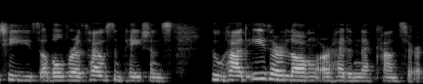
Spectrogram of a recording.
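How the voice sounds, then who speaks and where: Here a woman speaks with an Irish accent at a medium pitch. Her pace is moderate, and the background is quiet. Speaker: radiation therapy academic. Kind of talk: lecture. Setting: webinar. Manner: hesitant, many fillers.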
